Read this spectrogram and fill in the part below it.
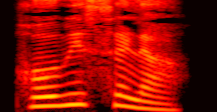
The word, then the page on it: ಹೊವಿಸಳ: kannada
